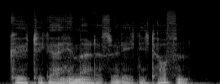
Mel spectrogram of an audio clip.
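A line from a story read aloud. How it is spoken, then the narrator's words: Quiet. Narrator (German): antwortete Brunetti leise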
